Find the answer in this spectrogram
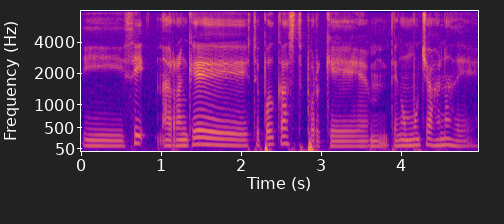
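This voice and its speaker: A man with an Argentine accent and fairly even intonation. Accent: Rioplatense Argentine Spanish. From Argentina, Buenos Aires and Córdoba. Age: 20s. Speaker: podcast host. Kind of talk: solo monologue. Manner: halting.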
